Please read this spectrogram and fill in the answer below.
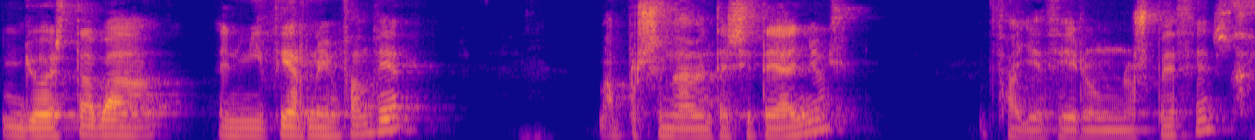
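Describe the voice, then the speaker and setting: Long, frequent pauses at a moderate pace. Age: 20s. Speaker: podcast co-host. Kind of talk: casual chat.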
